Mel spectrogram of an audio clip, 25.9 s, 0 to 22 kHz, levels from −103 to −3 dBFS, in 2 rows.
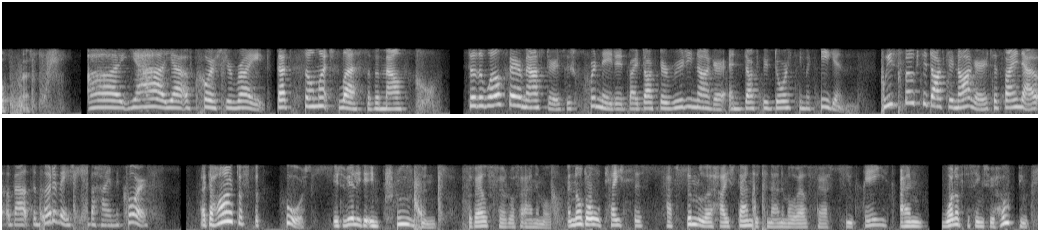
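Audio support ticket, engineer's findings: Sound dropped by the voice detector, 0.11 to 0.26 s. Onset lost for 150 ms and replaced by flat hiss. Likely cause: the sender's VAD misread the start as background and stopped sending, so the receiver synthesised comfort noise. On the spectrogram the first 150 ms shows a smooth, evenly shaded band with no structure. In the waveform it is a low, uniform noise floor before the real envelope rises.

Comfort noise in place of the background, 0.11 to 1.07 s. The natural background is swapped for steady, featureless noise, about 840 ms of it filled in. Likely cause: discontinuous transmission. The sender goes quiet during the pause and the receiver generates noise roughly matched in level and spectral tilt. On the spectrogram it looks like a uniform wash without fine background detail. In the waveform it is a constant-amplitude floor, different in tone or level from the noise around it.

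Sound chopped by the voice detector, 2.45 s to the end, about 26 s. The VAD likely toggled repeatedly between sending and muting. About 6.3 s in total is replaced by synthetic fill, clipping quiet passages and edges. The result is choppy sound. On the spectrogram, textured segments alternate with smooth noise blocks that have hard vertical edges. In the waveform the envelope steps abruptly between signal and a flat floor. Throughout, nothing is present above 4 kHz, which fits a G.711 mu-law call path at 64 kbps.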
